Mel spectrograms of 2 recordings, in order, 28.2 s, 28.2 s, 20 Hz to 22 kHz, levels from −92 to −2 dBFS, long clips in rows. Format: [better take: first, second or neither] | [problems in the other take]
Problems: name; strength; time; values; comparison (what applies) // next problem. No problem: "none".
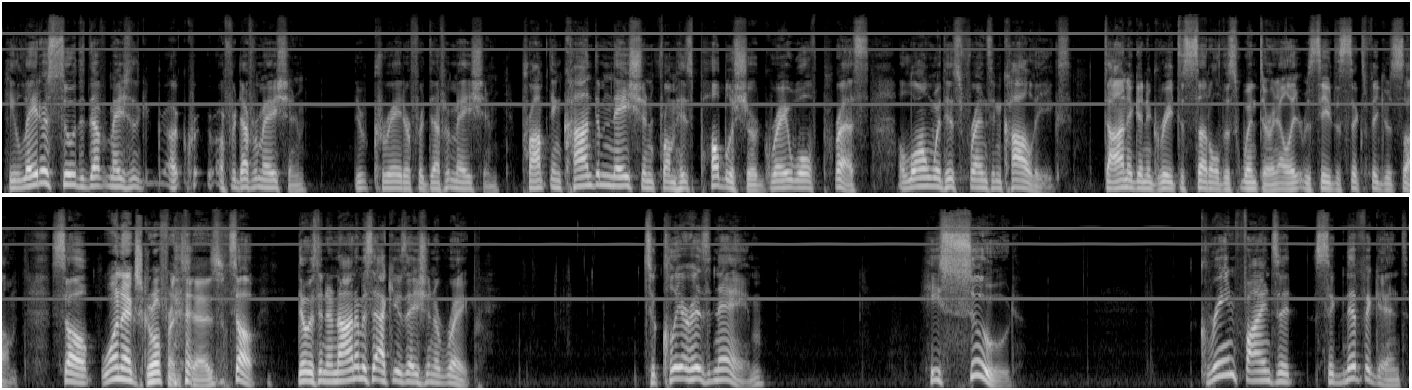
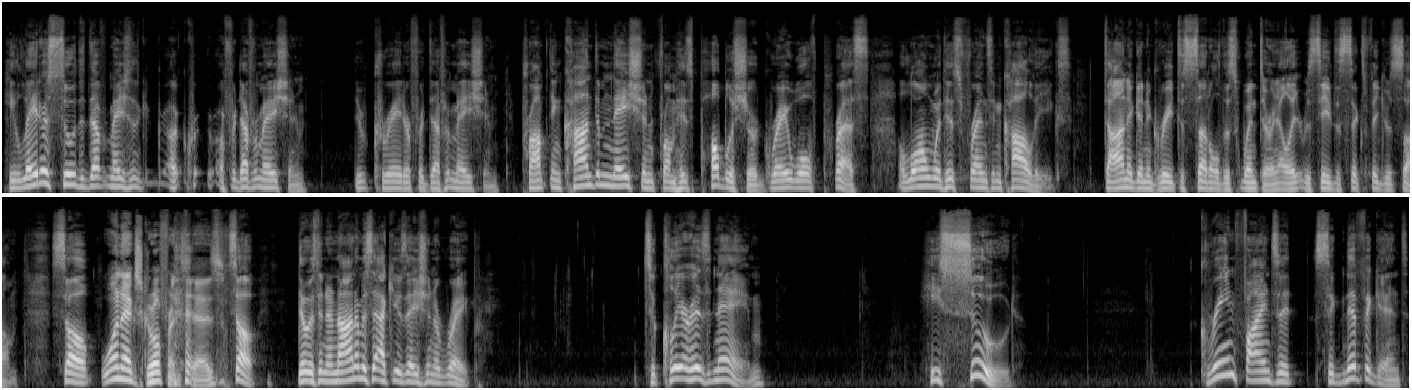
second | high-pitched whine; noticeable; throughout; 11 kHz, 20 dB below the speech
